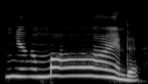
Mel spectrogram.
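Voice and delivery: MIND stretched long on a high held pitch; sing-song high, very slow "in your mind"; drawn-out emphasis. Acted. Teasing repeat for emphasis.

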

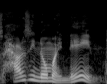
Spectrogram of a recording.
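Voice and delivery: high-pitched bewildered question; baffled surprise. Retold or imitated. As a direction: retell a startled thought, voice lifting. Retelling his startled thought mid-fight.

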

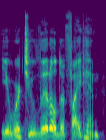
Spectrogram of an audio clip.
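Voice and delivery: lightly voiced sobbing Billy; mild sobbing boy. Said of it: "Billy sobbed".

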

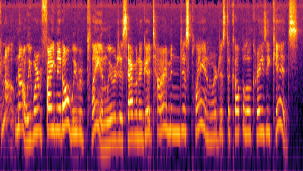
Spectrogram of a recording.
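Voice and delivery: put-on high, soft innocent child voice; pleading little kid. Kid explains the scuffle to monitor, high innocent pleading. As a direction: talk your way out in a high, small voice.

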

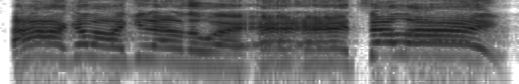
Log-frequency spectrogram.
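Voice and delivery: hammed-up road rage shout; mock road rage. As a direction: bark at the car ahead. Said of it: "horn honker".

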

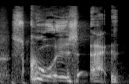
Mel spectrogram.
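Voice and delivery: hammed-up Scottish burr; thick Scottish accent. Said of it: "the thick Scottish".

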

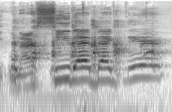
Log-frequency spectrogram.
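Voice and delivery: loud, slow and worked up; excited. Real, not acted. Excited rising build.

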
